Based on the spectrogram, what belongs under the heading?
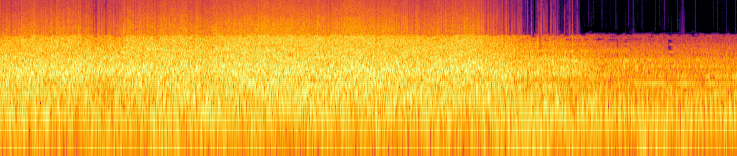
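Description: Passenger train coaches passing at speed close by: a loud, steady rush of noise that falls away about four seconds in as the last coach goes by.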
